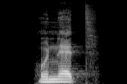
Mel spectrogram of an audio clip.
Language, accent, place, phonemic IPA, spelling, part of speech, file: German, Germany, Berlin, /hoˈnɛt/, honett, adjective, De-honett.ogg
- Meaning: honourable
